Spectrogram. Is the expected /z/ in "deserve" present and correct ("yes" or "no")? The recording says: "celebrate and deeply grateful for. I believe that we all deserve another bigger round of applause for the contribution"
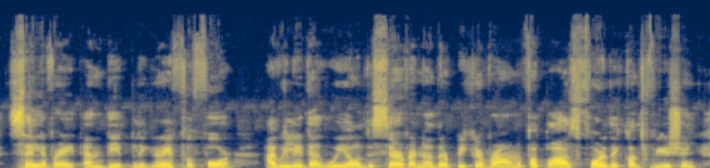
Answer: no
